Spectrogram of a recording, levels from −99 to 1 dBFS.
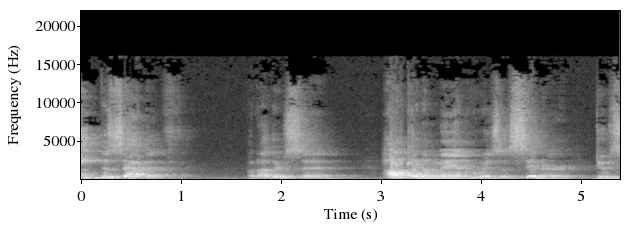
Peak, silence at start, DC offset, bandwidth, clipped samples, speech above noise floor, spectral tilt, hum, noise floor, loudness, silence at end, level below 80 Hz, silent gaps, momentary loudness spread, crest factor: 0 dBFS; 0 s; under 0.1%; 14.5 kHz; under 0.1%; 27 dB; -3.5 dB/octave; none; -39 dBFS; -12 LUFS; 0 s; -40 dBFS; none; 16 LU; 12 dB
